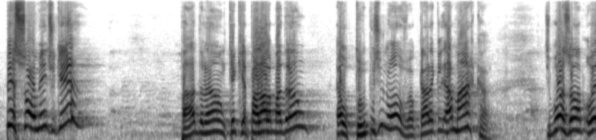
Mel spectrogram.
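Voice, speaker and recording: A Brazilian pastor preaching a sermon to a gathering of church leaders, lively and colloquial, tossing questions to the audience. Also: male voice, sits high. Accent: Brazilian Portuguese. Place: conference hall.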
